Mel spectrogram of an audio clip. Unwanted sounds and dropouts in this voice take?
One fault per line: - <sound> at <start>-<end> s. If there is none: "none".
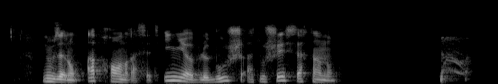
- cough at 4.4-4.7 s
